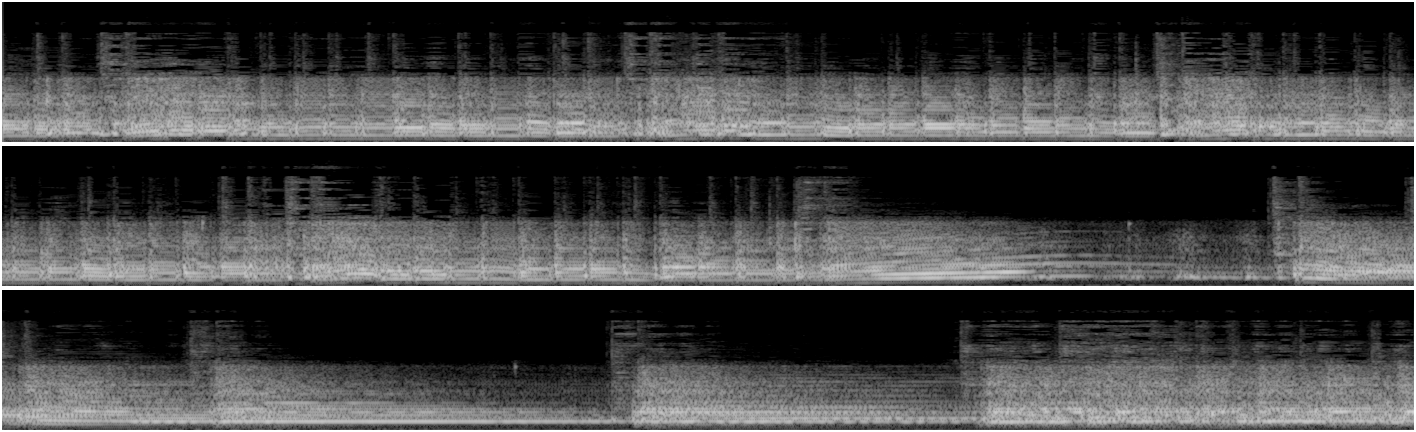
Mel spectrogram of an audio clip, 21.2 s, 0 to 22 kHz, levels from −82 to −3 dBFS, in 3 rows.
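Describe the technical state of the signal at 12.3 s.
At 12.3 s the signal runs intact, with no dropout, distortion or other fault audible at that point.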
